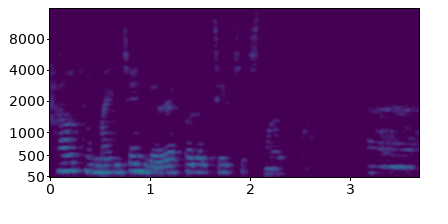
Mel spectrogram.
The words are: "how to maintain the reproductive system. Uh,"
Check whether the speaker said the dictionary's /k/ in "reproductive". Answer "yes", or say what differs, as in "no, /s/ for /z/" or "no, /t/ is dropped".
no, /k/ is dropped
